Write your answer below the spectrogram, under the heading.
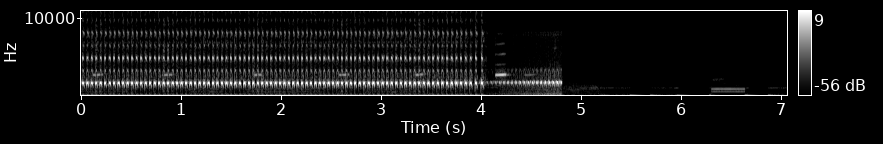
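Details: An Eastern American toad (Anaxyrus americanus americanus) gives a long, steady, high musical trill of rapid pulses on one pitch, a call sometimes confused with crickets.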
